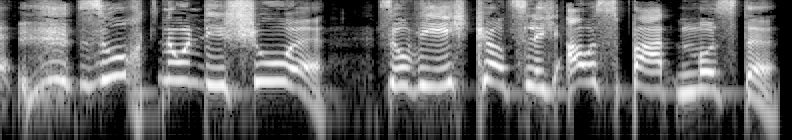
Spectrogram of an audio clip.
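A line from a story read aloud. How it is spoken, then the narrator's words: Laughing call. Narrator (German): Eulenspiegel lachte und rief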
